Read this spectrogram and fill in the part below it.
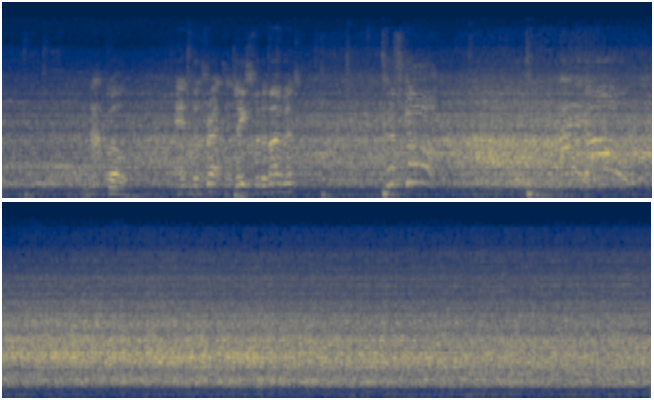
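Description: A large stadium crowd roars and cheers, swelling loudly.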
